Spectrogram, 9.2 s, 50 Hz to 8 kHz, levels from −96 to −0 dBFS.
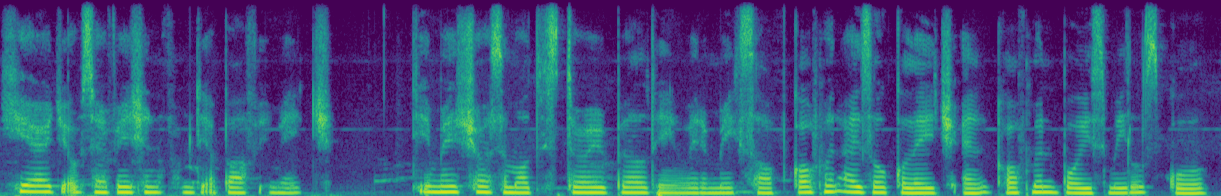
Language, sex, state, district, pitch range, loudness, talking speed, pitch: English, female, Mizoram, Aizawl, 195-225 Hz, -15 LUFS, 165 wpm, 210 Hz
